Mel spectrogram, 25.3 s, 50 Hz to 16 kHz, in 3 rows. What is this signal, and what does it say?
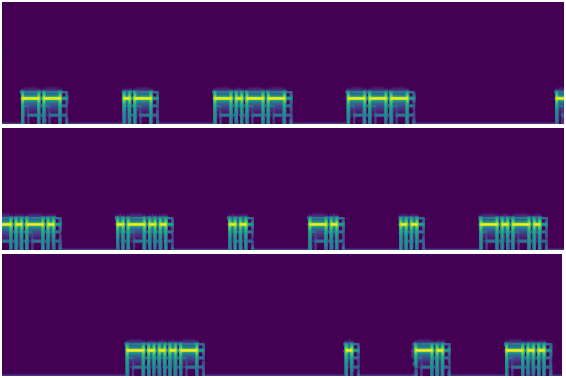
Morse code, heard as a keyed tone, about 15 wpm, spaced as for 7 wpm, 750 Hz. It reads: MAYO CLINIC <BT> END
